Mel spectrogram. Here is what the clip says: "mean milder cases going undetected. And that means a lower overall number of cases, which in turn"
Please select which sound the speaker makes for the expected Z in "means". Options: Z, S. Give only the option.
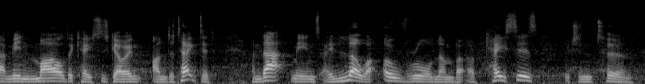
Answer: Z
